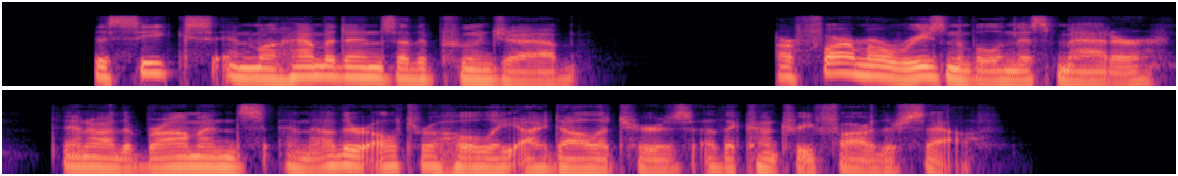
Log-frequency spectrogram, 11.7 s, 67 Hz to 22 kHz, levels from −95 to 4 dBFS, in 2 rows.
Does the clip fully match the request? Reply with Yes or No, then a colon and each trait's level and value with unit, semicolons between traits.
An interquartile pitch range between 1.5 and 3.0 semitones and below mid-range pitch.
No: average, 3.5 semitones; low, 110 Hz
